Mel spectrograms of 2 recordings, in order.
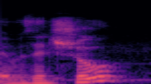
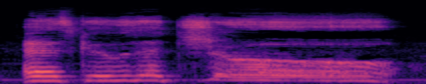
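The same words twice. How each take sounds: First: Said in the usual way. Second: Drawn-out shouted hype question, much higher. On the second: Acted. Host fires up his live viewers, shouting slowly and much higher. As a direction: fire up the crowd like a stadium host, slow and high.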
